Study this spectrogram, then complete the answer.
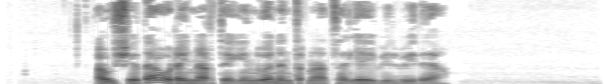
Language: Basque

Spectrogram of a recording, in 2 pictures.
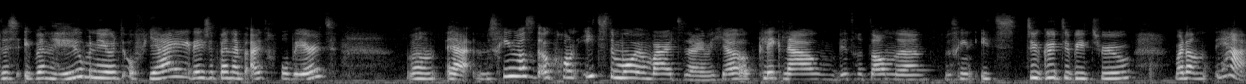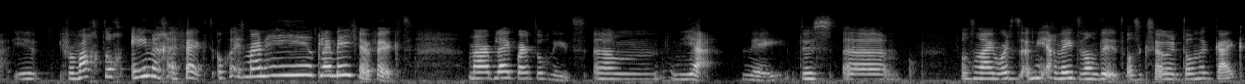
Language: Dutch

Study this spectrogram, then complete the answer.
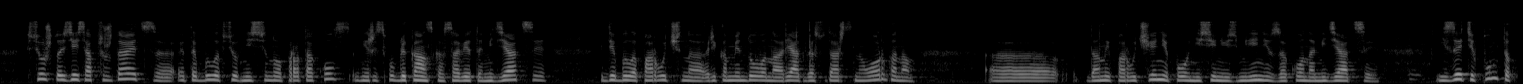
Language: Kazakh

